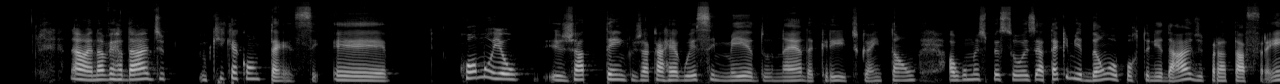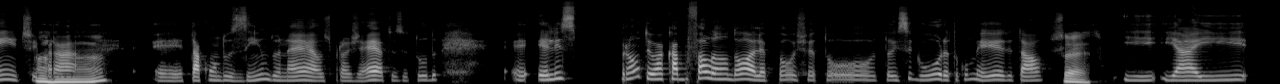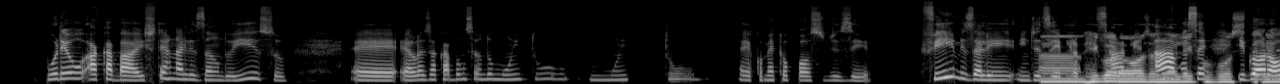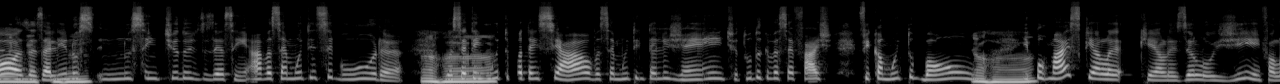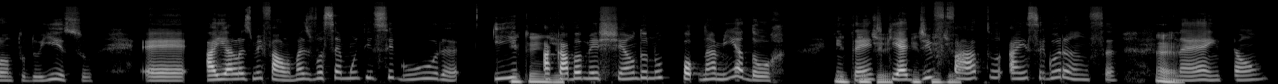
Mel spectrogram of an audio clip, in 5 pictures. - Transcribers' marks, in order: none
- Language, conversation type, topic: Portuguese, advice, Como posso expressar minha criatividade sem medo de críticas?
